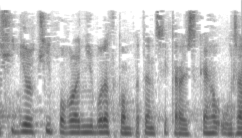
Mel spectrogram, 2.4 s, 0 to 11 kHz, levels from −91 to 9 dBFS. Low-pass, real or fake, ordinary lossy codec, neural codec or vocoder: 9.9 kHz; fake; MP3, 32 kbps; codec, 44.1 kHz, 3.4 kbps, Pupu-Codec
